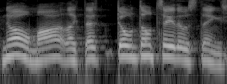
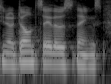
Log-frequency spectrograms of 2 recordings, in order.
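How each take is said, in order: First: Put-on childlike pleading. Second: Said in the usual way. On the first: Son pleads with his mother not to say it, childlike pleading. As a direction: plead like a scared kid breaking down. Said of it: "kind of breaking down like a child and being like". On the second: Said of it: "breaking down like a child".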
